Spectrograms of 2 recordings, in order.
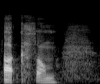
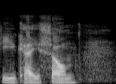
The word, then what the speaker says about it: UKSOM: listen to the broadcast, you refer to us as UKSOM, and it's actually pronounced UKSOM.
